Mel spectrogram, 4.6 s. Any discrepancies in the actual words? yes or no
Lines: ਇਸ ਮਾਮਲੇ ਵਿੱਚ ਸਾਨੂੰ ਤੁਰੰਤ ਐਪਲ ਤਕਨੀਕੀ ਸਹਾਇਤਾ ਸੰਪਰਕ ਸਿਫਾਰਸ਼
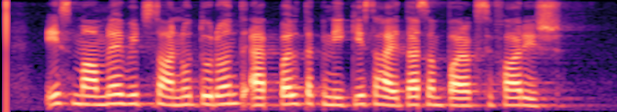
no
